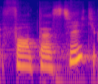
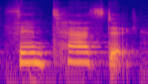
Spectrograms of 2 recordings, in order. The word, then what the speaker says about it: fantastic: On ne dira pas It is really fantastic ou fantastic, mais fantastic. It is fantastic. La deuxième syllabe est prononcée plus forte que les autres.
